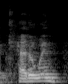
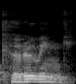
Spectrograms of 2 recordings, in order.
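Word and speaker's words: keruing: part of my pronunciation this is called either kerawin or keroing k-e-r-u-i-n-g it's 22 millimeters thick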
